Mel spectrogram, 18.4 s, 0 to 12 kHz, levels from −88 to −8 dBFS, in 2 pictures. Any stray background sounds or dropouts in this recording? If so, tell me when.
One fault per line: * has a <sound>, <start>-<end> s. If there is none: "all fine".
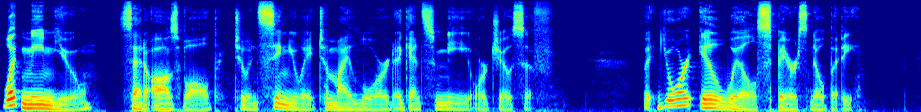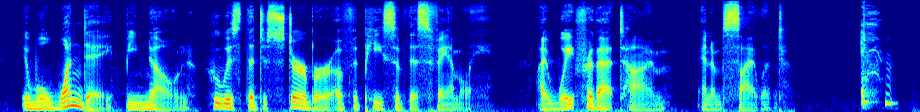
* has a cough, 17.8-18.2 s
